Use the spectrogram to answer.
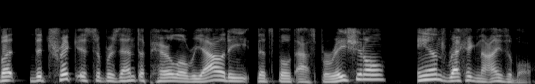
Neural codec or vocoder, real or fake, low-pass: none; real; 5.4 kHz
